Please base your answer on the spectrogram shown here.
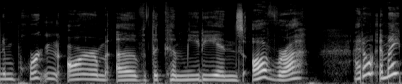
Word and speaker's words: oeuvre: The idea being that social media is an important arm of the comedian's oeuvre. Am I pronouncing that right? Oeuvre. Oeuvre. You have to have a little bit more snobbishness in your voice.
